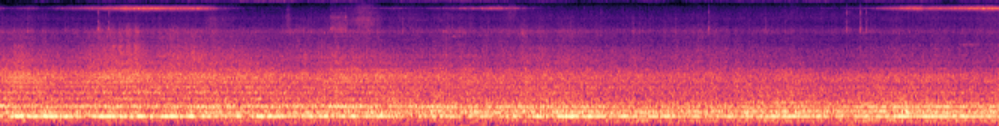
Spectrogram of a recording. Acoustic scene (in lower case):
subway train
